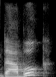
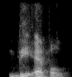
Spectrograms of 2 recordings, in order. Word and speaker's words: the: এই জায়গাটা হুবহু লিখবেন এবং ভয়েস দিবেন যে শব্দের শুরুতে ভাওয়াল থাকলে তার আগে THE এর উচ্চারণ দি হবে, যেমন দা বুক, দি অ্যাপল, এটা বলবেন।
